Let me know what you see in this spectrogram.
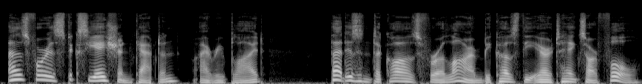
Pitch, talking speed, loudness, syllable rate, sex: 125 Hz, 170 wpm, -19 LUFS, 5.1 syllables/s, male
